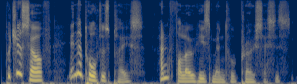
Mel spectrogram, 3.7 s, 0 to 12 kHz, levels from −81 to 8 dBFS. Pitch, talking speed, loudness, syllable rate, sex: 160 Hz, 180 wpm, -19 LUFS, 5.7 syllables/s, male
